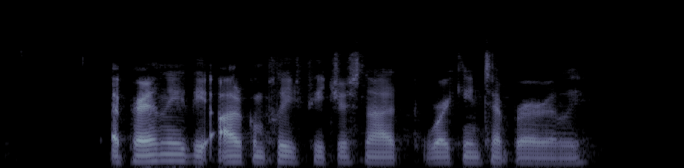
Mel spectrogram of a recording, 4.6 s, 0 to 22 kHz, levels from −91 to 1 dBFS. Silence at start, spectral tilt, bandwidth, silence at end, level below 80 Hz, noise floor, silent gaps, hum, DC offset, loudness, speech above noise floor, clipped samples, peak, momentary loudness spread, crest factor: 0.75 s; -2.5 dB/octave; 7.2 kHz; 0.65 s; -86 dBFS; under -90 dBFS; none; none; under 0.1%; -45 LUFS; over 44 dB; under 0.1%; -20 dBFS; 11 LU; 26 dB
